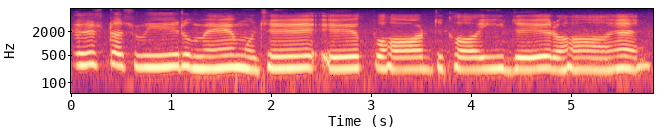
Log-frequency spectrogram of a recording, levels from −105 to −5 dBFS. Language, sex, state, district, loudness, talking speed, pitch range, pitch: Hindi, female, Madhya Pradesh, Katni, -11 LUFS, 105 wpm, 225-250 Hz, 235 Hz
